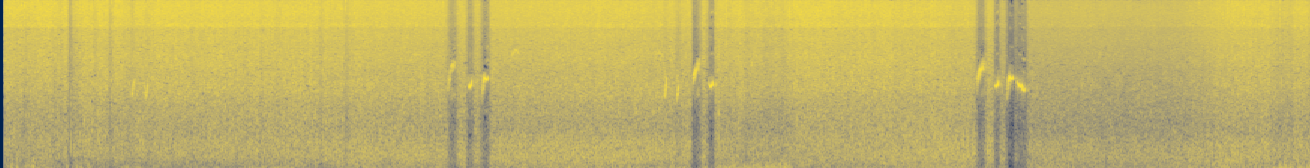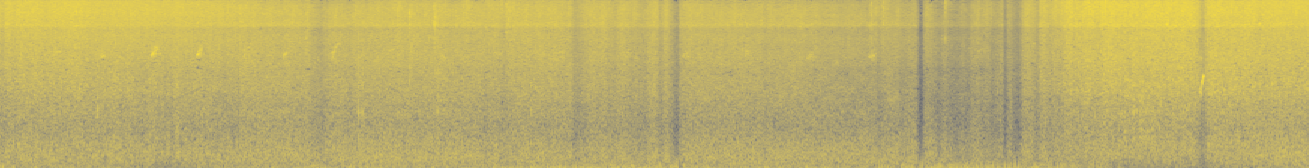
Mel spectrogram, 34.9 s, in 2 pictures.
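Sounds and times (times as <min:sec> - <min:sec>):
high rising bird chirps: 0:01.6 - 0:02.2, 0:05.8 - 0:07.0, 0:08.6 - 0:09.7, 0:12.9 - 0:13.8.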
